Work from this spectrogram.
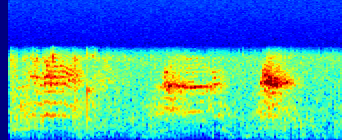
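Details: Male domestic cat that had never seen a Christmas tree, reacting to one: three drawn-out complaining meows, the last rising and loudest, indoors and muffled.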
